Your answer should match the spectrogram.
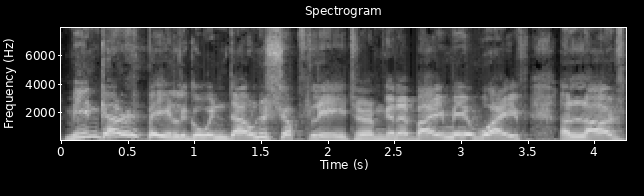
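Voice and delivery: put-on high, lilting amateur Welsh accent; comic put-on Welsh chatter. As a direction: keep up a shaky attempt at Welsh. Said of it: "It's a Welsh accent".

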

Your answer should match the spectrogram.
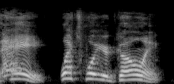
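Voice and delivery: hammed-up bully picking a fight; mock bully. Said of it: "this bully comes up and says".

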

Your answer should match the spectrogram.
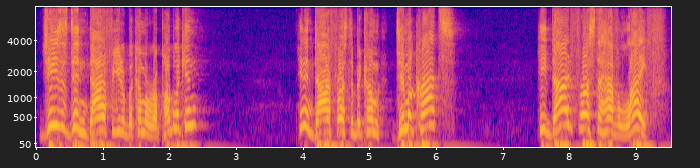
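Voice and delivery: high, forceful sermon delivery; impassioned preaching. Real, not acted. Preacher on why Jesus died for us, impassioned preaching. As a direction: drive each point home to the congregation.

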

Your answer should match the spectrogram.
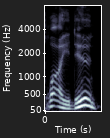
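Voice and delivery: quiet Scottish demo, ending downward; understated Scottish question; Scottish accent. Shown as a demonstration. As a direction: show a light Scottish lilt. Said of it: "so Scottish is".

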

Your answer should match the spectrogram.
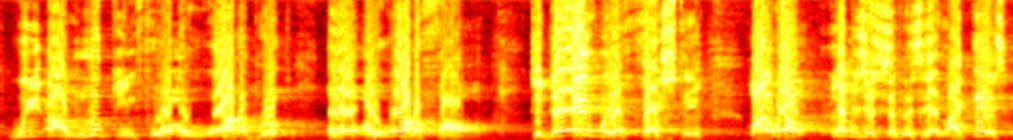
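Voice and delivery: emphatic sermon cadence, list rolling forward; rhythmic preaching. Real, not acted. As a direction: preach it in driving, repeated phrases.

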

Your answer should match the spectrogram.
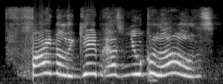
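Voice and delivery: high, slow, delighted exclaim; excited. Real, not acted. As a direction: squeal it out with joy. Excited fan outburst.

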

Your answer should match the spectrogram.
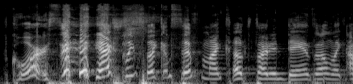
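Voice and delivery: ordinary talk

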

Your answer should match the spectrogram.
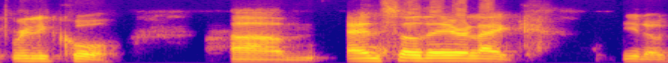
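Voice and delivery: ordinary talk, nothing marked

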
